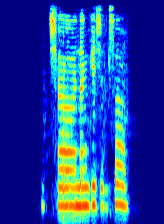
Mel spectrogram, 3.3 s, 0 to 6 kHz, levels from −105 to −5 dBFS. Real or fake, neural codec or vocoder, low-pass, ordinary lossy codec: fake; codec, 16 kHz, 16 kbps, FreqCodec, larger model; 5.4 kHz; AAC, 48 kbps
